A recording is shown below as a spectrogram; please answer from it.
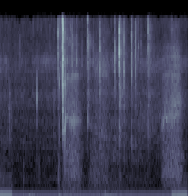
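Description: Typing on a computer keyboard while editing LaTeX, a close run of light, irregular key clicks with a few sharper taps, heard alone over a low steady hum.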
